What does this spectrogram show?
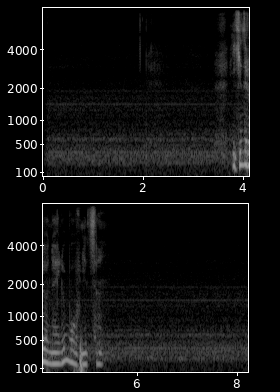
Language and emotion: Russian, neutral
